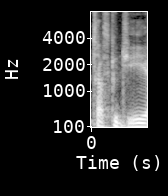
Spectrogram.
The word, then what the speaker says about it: Tuskegee: Tuskegee, ja.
